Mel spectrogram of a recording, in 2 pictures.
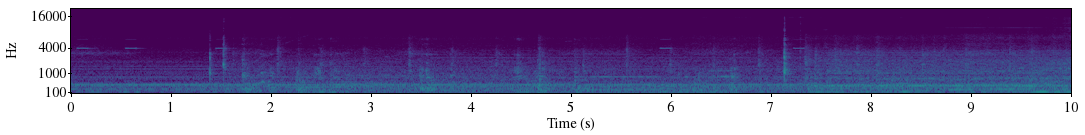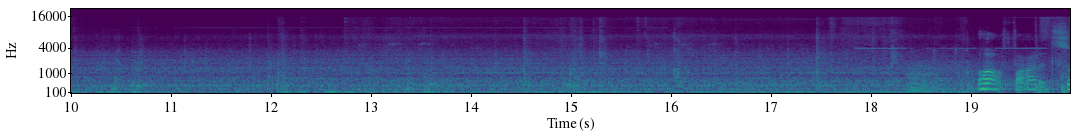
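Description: A copier hums and whirs as it scans and prints.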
